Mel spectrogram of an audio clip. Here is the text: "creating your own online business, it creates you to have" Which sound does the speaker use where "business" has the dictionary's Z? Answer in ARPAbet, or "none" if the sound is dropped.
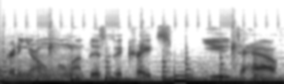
Z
